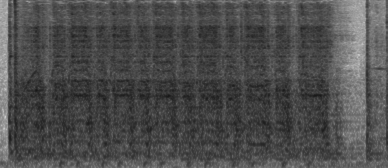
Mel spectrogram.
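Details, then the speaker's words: A second, usually poor battery tried on a small jump pack: the starter drags the engine over slowly, about four labored turns a second, then quits without firing; the battery is too weak. "This one's usually kind of a crappy battery, but let's see if it'll do anything."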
